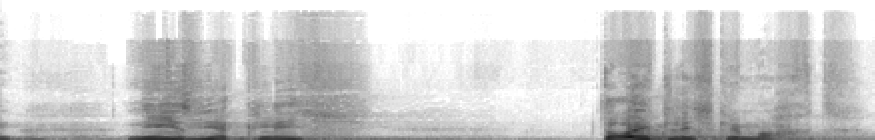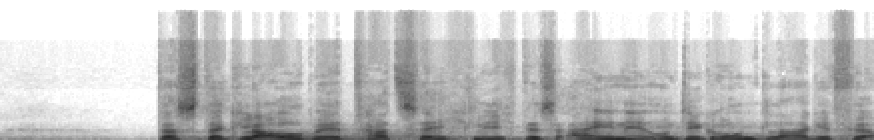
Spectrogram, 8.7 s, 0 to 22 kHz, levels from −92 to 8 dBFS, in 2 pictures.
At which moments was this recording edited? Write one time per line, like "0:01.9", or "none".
0:00.9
